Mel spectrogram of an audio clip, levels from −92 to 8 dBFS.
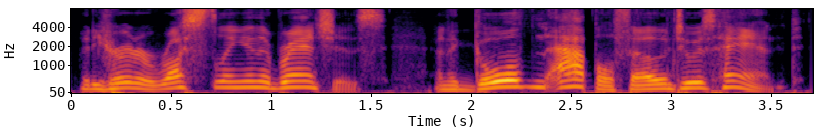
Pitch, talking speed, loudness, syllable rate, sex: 175 Hz, 260 wpm, -17 LUFS, 6.2 syllables/s, male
